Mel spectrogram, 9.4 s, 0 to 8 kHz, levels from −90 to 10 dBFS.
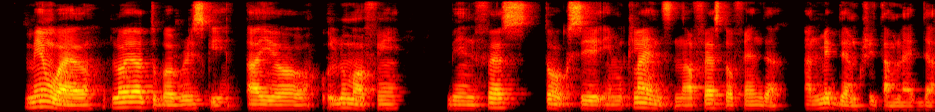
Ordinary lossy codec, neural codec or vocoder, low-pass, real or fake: none; none; none; real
